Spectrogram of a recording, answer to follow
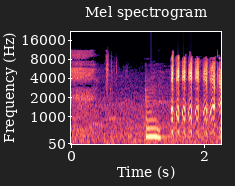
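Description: A boy singing a Punjabi folk song unaccompanied. A second-long break in the singing with background murmur is followed by a short falling note, then a rapid warbling run of quick pulses.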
